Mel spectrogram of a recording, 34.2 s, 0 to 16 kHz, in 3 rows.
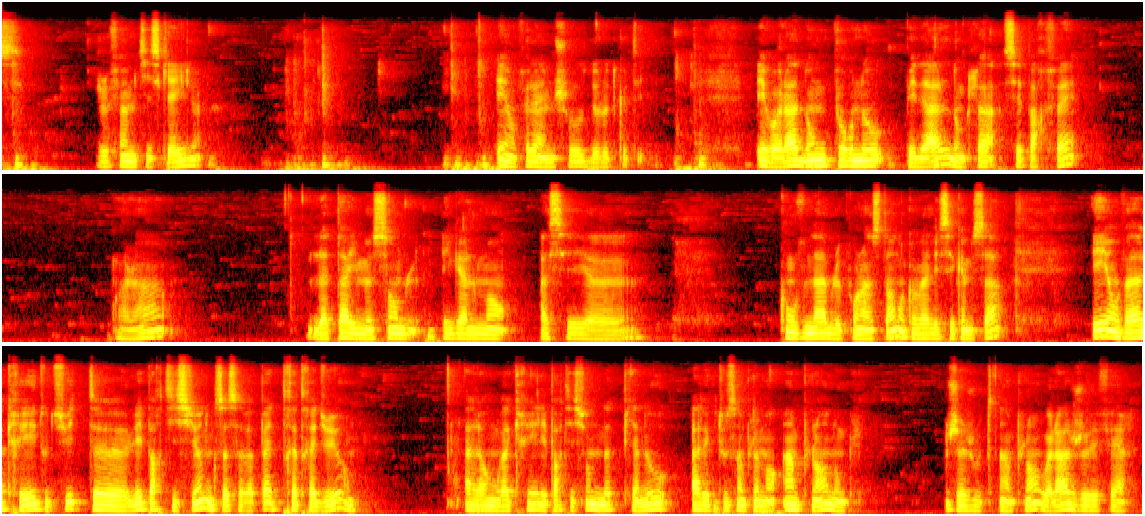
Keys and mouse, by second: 1.1 click, 1.7 shift+middle click, 2.8 g, 4.3 shift+click, 4.6 shift+d, 6.6 shift+click, 6.7 a, 7.0 ctrl+middle click, 7.8 ctrl+middle click, 8.2 ctrl+middle click, 9.1 middle click, 9.5 shift+middle click, 9.8 shift+middle click, 10.0 middle click, 14.6 middle click, 15.1 shift+middle click, 15.7 ctrl+middle click, 16.2 middle click, 20.4 shift+middle click, 21.8 middle click, 22.9 middle click, 27.8 shift+middle click, 30.4 shift+a, 32.6 middle click.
